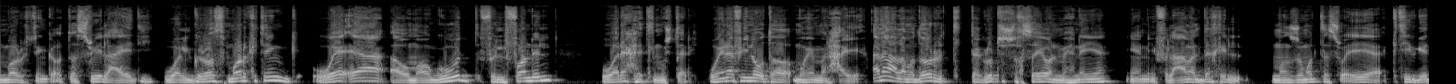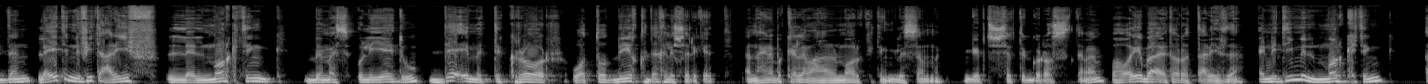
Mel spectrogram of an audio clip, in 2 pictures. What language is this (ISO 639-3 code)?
ara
